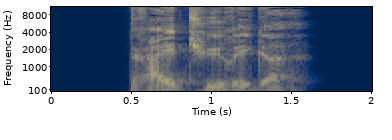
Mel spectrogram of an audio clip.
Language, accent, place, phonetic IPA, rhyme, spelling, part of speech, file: German, Germany, Berlin, [ˈdʁaɪ̯ˌtyːʁɪɡə], -aɪ̯tyːʁɪɡə, dreitürige, adjective, De-dreitürige.ogg
- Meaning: inflection of dreitürig: 1. strong/mixed nominative/accusative feminine singular 2. strong nominative/accusative plural 3. weak nominative all-gender singular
